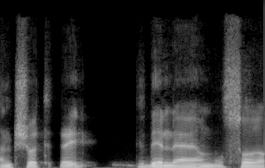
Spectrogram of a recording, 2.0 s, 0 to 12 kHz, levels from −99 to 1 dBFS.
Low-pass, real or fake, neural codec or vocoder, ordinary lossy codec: 10.8 kHz; fake; autoencoder, 48 kHz, 32 numbers a frame, DAC-VAE, trained on Japanese speech; MP3, 96 kbps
